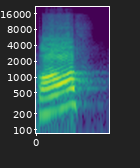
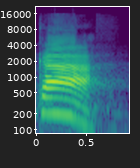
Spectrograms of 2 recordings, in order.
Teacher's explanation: The only difference, Qaf is when the extreme back of the tongue touches the palate, and Kaf is when the back of the tongue touches the palate. So Qaf is when it goes more back.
